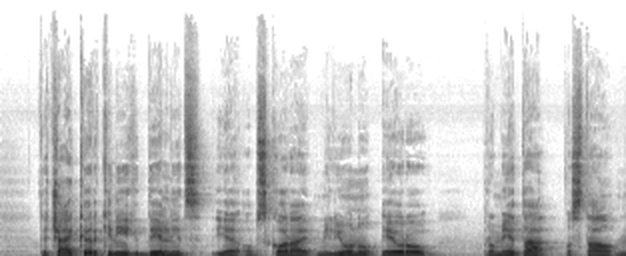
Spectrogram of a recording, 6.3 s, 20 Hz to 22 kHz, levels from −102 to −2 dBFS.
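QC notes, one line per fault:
No fault found in this speech clip.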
